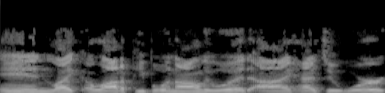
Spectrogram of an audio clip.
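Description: At a moderate pace, a man with an American accent talks at a medium pitch. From South Carolina, US South. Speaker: former adult film actor turned preacher. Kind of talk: testimony.

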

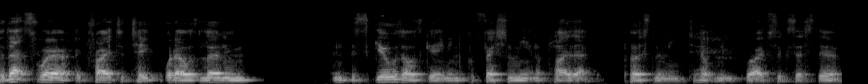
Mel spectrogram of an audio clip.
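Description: A man's dark, mellow, fairly low voice with fairly even intonation and big swings in loudness. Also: moderate pace. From northwest London. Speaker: property investor and banker. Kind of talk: casual interview chat.

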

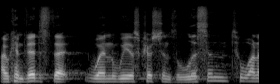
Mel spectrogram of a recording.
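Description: On a very clean recording with a silent background, a man with an unremarkable speaking voice speaks at a fairly high pitch with fairly even intonation. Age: 30s. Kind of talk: sermon.

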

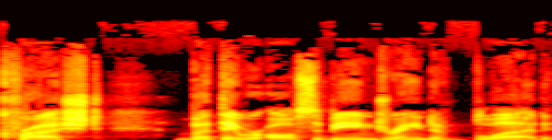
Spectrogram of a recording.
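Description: An ordinary speaking voice from a man with an American accent, medium-pitched with ordinary pitch variation, on a very clean recording with a silent background. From US Midwest (South Dakota). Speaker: podcast host. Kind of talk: storytelling; casual chat.

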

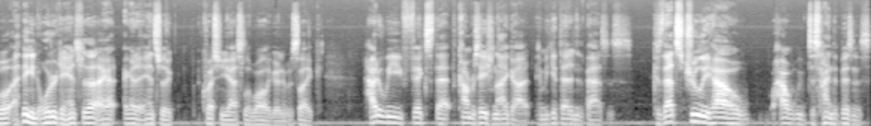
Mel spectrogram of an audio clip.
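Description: A man with an American accent speaks at a very fast pace with a fairly low pitch and ordinary pitch variation. The recording is very clean, with a silent background. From South Texas. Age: 30s. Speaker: army veteran, recruiting executive. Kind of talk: casual chat.

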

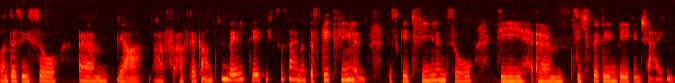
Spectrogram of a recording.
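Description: A woman's fairly low pitch with ordinary pitch variation at a very slow pace. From Switzerland. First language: Swiss German (speaking German). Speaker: communication trainer and coach. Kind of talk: interview conversation. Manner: hesitant, many fillers.

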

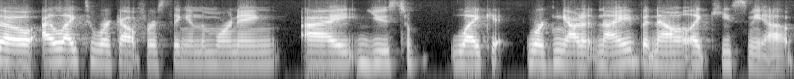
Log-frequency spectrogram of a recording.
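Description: Her voice is fairly low and flat, a monotone woman's voice. She keeps a fairly quick pace with hardly any pauses. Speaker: nutritionist. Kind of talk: interview.

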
